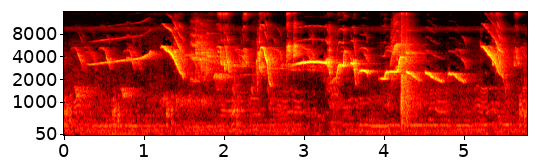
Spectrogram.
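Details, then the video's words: White-rumped shama song used to provoke an opponent: rich, varied phrases of clear whistles, rapid trills and harsh sweeping notes, delivered in bursts separated by brief pauses, with a faint low hum underneath. "pancingan kacer emosi supaya lawan cepat ngotot/ emosi"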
